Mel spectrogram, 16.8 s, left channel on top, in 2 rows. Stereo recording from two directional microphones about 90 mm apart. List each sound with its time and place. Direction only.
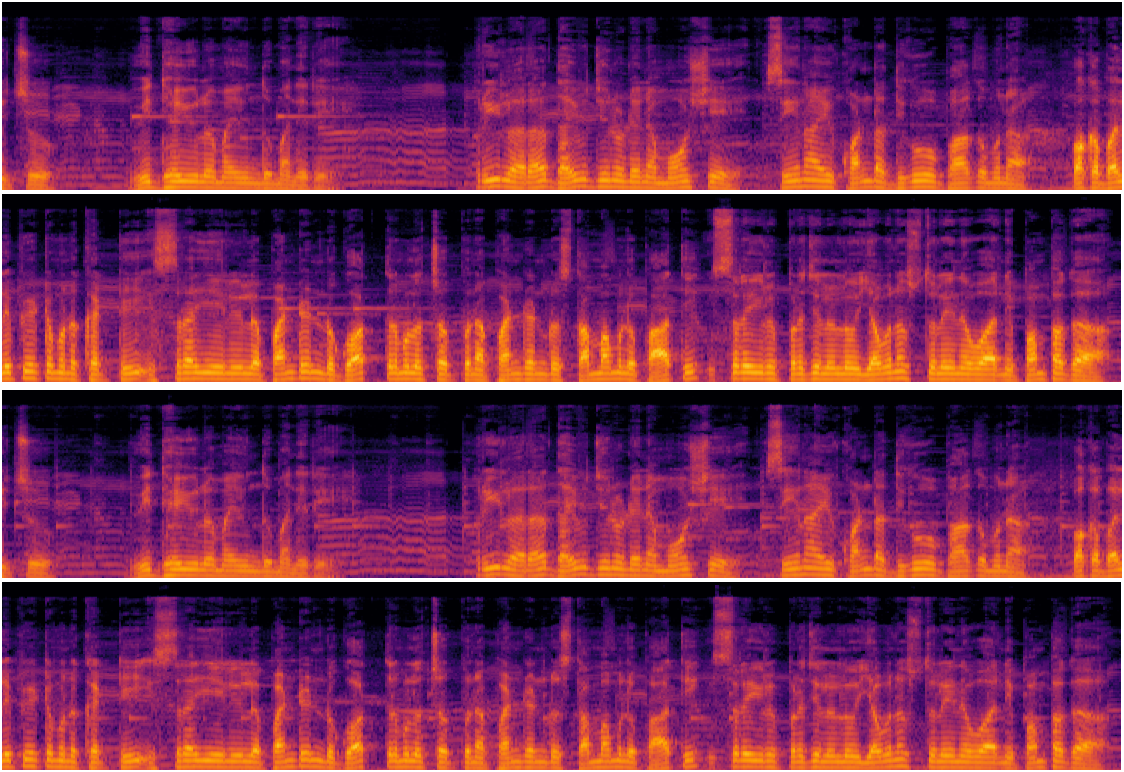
0.1 s a man's voice: 5° right (ahead or behind)
2.1 s a man's voice: centre (ahead or behind)
3.5 s a man's voice: 20° left (ahead or behind); by 8.4 s centre (ahead or behind)
8.4 s speech: 50° right (ahead or behind)
10.2 s a man's voice: 15° right (ahead or behind); by 13.6 s centre (ahead or behind)
13.7 s speech: 20° left (ahead or behind)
